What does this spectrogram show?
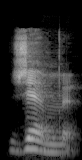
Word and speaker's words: j'aime: et le mot GEM s'écrit j apostrophe a I qui fait le son e M e j'aime on peut utiliser j'aime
